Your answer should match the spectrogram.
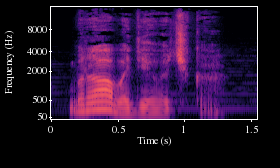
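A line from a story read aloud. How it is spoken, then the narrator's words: Calm, unafraid male voice. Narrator (Russian): говорит мужчина спокойным голосом, совсем не испугавшись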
